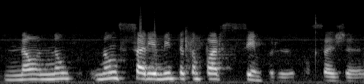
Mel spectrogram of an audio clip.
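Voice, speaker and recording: A woman from Angola, a guest on a podcast, with a dark, mellow voice. She talks hesitantly, repeats words and laughs shyly. Her dry, dull recording has no room sound. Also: on the high side, moderate pace, dry recording. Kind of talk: casual interview chat.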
